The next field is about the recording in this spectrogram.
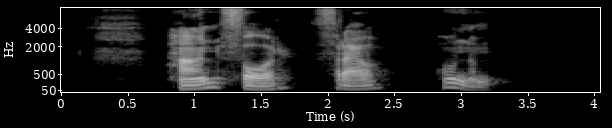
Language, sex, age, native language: Icelandic, male, 60-69, English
